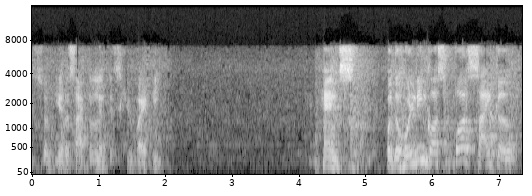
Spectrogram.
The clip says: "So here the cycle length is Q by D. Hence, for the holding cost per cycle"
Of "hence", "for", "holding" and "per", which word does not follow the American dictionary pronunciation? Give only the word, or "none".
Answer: none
